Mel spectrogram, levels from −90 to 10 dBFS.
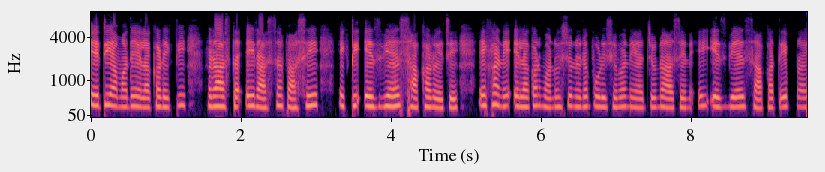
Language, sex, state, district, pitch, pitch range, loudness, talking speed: Bengali, female, West Bengal, Jalpaiguri, 230 Hz, 220-245 Hz, -17 LUFS, 180 wpm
